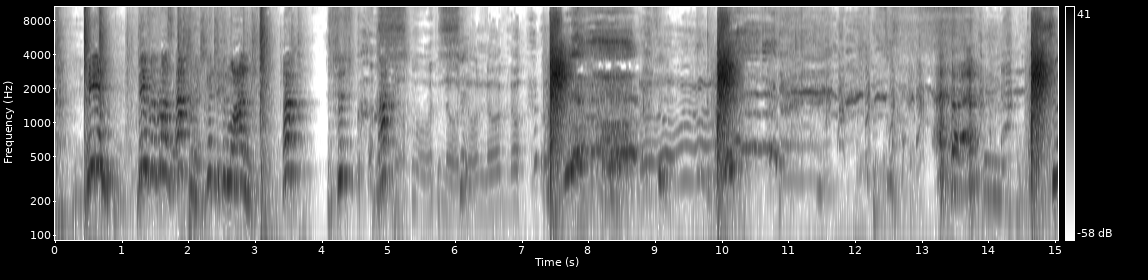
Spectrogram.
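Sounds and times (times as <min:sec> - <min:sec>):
people laughing: 0:04.6 - 0:15.0
wavering voices: 0:04.6 - 0:15.0
sharp slap: 0:07.4 - 0:07.8, 0:09.8 - 0:10.4, 0:14.6 - 0:15.0.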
